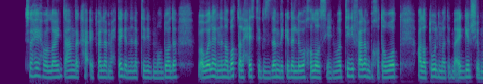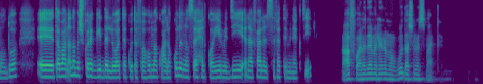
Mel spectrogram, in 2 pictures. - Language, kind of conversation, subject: Arabic, advice, إزاي أبطل أحس بالذنب لما أخصص وقت للترفيه؟
- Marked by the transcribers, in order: other background noise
